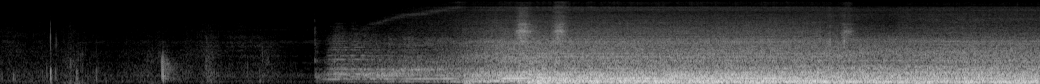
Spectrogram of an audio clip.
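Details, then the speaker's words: Dyna Glo 220/180 BTU forced-air torpedo heater on diesel, set to 80 degrees in a pole barn: quiet clicks, then the fan spins up and the burner lights into a steady even roar with a low hum; normal startup, big heat output. "there she goes, it's running. I think that's going to heat it up in here pretty quick. That's putting out some really big heat."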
